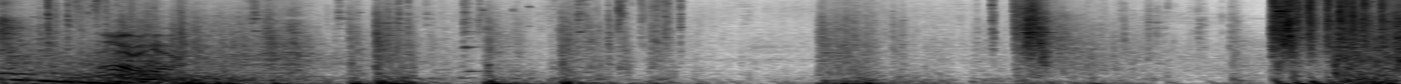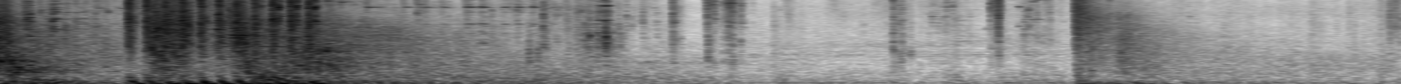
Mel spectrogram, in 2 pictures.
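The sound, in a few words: gunfire in video game Generation Zero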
